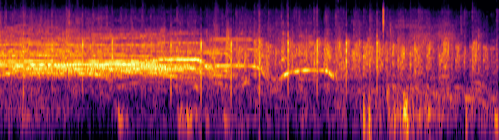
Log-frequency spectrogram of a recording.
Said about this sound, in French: Mesdames et messieurs, faites un tonnerre d'applaudissements pour Lorraine.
